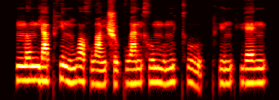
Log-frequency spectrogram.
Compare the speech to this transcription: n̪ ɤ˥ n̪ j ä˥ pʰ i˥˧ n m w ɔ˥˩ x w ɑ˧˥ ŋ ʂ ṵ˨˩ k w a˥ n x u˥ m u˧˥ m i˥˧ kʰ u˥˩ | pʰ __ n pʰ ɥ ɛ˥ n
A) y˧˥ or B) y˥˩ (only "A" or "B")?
A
